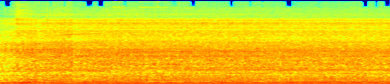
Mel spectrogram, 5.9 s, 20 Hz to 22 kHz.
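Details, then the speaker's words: 1966 Chevelle V8 on new Holley 4160 carburetor replacing a shot swap-meet carb, first 20-second test fire before break-in: fires straight up, strong even idle rumble, steady beat, no stumbles, no leaks. "All right, that's just a quick 20 seconds there. Make sure the carburetor was working and there's no leaks."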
